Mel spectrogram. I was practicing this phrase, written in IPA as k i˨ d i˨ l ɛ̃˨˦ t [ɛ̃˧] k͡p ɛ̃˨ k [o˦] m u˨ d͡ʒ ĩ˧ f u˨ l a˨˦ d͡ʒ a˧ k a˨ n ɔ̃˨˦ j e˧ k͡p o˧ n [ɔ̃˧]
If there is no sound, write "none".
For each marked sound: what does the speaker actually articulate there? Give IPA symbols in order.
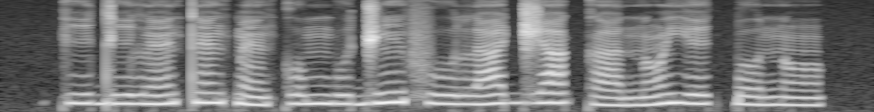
ɛ̃˧, o˧, ɔ̃˧

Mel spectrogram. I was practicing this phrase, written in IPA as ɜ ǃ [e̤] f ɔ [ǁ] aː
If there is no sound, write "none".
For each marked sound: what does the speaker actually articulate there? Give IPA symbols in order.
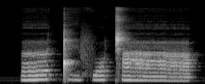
e̤, ǁ

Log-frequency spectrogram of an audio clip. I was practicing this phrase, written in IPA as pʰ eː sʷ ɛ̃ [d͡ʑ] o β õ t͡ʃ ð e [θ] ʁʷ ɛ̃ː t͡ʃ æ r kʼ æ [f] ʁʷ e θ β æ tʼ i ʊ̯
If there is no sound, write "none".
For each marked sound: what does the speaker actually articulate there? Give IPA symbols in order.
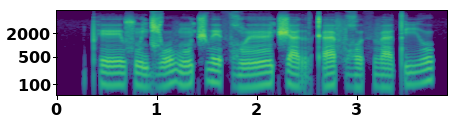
d͡ʑ, θ, f

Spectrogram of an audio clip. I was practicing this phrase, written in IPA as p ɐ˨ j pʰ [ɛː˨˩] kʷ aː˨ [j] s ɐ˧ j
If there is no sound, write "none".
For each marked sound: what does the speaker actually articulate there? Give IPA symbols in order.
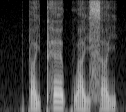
ɛː˧, j

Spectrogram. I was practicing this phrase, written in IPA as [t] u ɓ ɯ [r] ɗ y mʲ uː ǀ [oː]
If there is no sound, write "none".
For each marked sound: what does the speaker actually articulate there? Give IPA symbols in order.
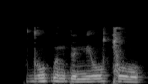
d, n, uː

